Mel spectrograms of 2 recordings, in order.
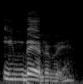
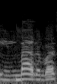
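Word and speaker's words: imberbe: y lo contrario es inverbe, no se dice in barba, sino inverbe. Ya. Este in se convirtió en m. ¿Por qué? Porque automáticamente esta b que se pronuncia con los dos labios le contagió a la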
